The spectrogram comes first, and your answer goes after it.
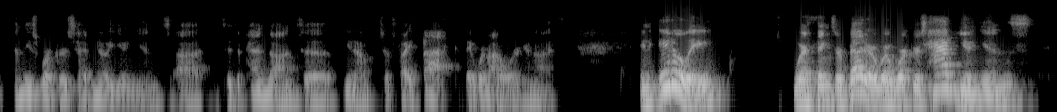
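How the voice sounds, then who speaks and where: A man with an American accent talks at a moderate pace in a fairly low pitch, with vocal fry, very wide pitch swings and big swings in loudness. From United States. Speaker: trade union campaigns director. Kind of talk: webinar talk.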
